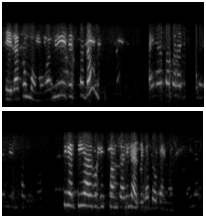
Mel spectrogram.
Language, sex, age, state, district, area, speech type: Nepali, female, 30-45, West Bengal, Alipurduar, rural, conversation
